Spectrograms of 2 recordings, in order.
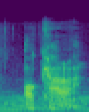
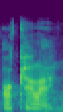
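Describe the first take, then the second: First: The middle consonant is an R sound. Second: The middle consonant is an L sound. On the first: "can also be pronounced as Okara" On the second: "O K A L A"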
